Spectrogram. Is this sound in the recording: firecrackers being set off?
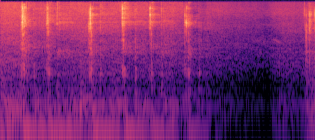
no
